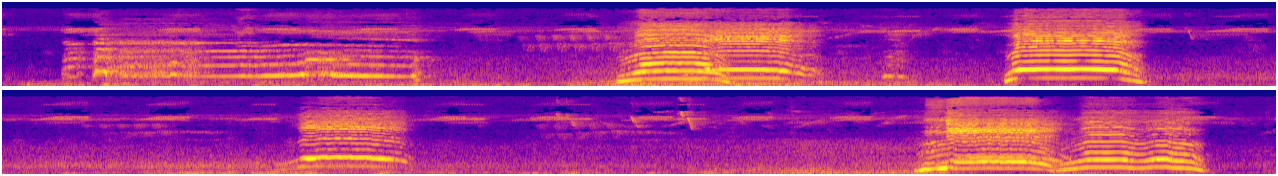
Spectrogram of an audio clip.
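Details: Farm kid goat with several loud, wavering bleats spaced a few seconds apart, preceded by a different shorter, stepped animal call at the start and a faint high hum throughout.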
